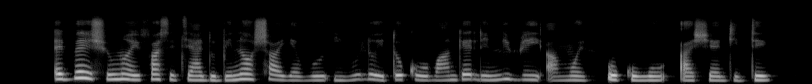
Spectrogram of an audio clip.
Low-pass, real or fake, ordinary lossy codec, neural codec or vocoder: 9.9 kHz; fake; none; codec, 24 kHz, 0.9 kbps, WavTokenizer, large speech release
